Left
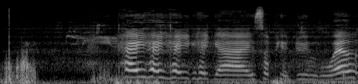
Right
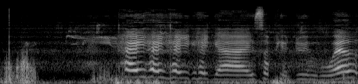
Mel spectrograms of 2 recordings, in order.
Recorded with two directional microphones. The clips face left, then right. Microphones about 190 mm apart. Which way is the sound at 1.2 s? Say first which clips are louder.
Even; 10° left (ahead or behind).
